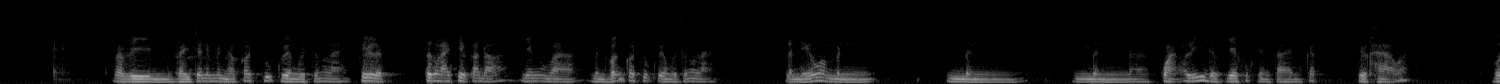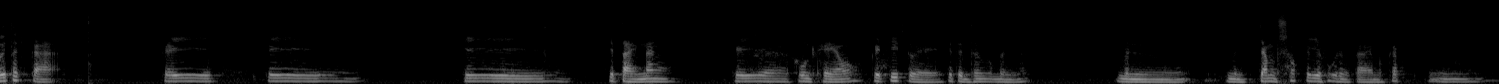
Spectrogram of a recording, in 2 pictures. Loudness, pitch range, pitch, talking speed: -38 LUFS, 115-145 Hz, 130 Hz, 155 wpm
